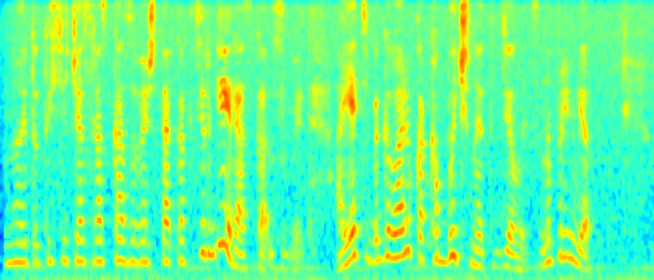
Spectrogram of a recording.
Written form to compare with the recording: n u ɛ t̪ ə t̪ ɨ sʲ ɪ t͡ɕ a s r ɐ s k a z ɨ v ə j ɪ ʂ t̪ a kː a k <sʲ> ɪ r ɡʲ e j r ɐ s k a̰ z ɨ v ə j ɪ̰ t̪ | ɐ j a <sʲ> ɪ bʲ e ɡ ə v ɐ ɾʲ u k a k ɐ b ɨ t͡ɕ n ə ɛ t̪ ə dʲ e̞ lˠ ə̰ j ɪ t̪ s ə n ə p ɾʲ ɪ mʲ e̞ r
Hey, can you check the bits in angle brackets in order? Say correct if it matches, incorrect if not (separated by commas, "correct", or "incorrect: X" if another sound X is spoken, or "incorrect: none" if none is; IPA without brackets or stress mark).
correct, incorrect: tʲ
